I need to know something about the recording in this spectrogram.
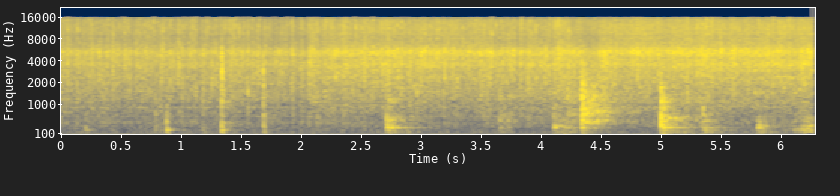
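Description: Tofu scramble with vegetables sizzling in a frying pan as fresh spinach is tipped in and stirred through with a wooden spatula. A steady sizzle, with about six sharp knocks from the stirring.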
